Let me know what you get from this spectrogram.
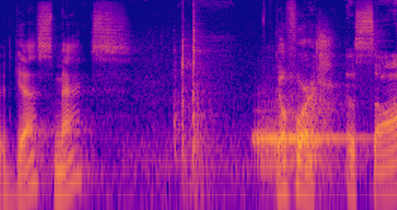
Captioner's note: ding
